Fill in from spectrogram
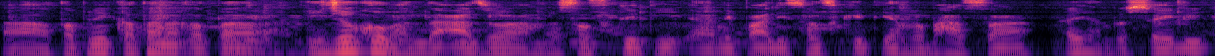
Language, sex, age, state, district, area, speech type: Nepali, male, 30-45, West Bengal, Alipurduar, urban, spontaneous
